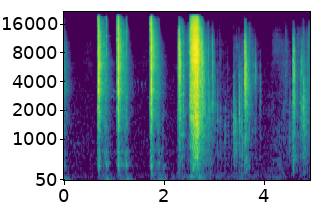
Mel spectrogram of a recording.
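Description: Typewriter keys struck while writing, a series of crisp mechanical clacks at an irregular pace, one louder heavier strike midway, over a quiet background.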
